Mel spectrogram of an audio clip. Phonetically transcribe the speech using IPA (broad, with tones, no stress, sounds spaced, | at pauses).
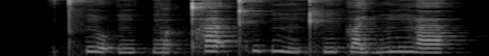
t̪ ə˦ k̚ n̪ o˨ ʔ ŋ e˨ k̚ m ɔ̃˨ t̚ pʰ a˦ ʔ kʰ i˦ ʔ m ĩ˨˩ kʰ ĩ˧ p a˧ j b ẽ˦ m ŋ a˧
